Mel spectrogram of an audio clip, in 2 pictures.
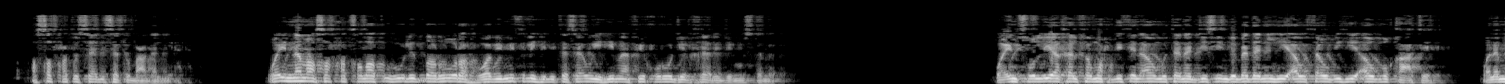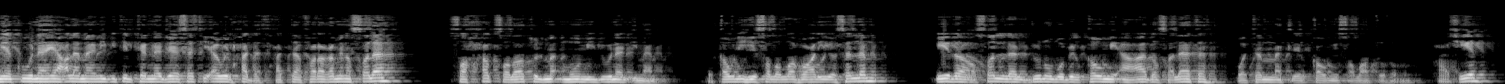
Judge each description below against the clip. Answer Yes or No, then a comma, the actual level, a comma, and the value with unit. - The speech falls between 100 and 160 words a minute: Yes, average, 110 wpm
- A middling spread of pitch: Yes, average, 3.4 semitones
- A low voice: Yes, low, 125 Hz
